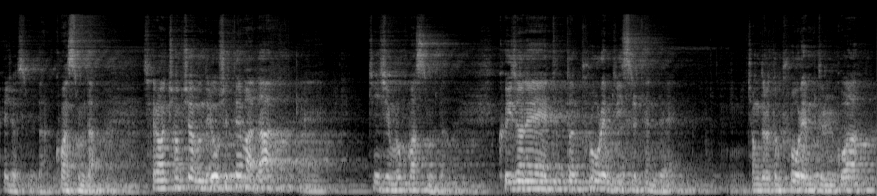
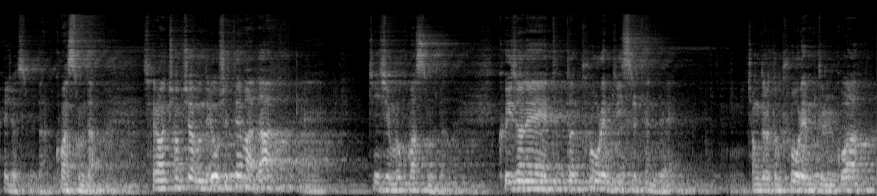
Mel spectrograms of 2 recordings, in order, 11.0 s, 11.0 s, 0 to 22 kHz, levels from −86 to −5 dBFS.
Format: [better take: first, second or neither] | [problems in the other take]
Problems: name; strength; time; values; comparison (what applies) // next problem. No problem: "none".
neither | room echo; noticeable; dies away in 2.1 s; the same in both // off-mic speech; somewhat distant; the same in both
